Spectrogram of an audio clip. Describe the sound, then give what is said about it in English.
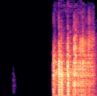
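A single faint click, then a loud half-second rattle of dice tumbling and clattering across a hard tabletop, with no voices. “I rolled the wrong dice.”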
